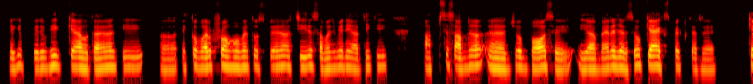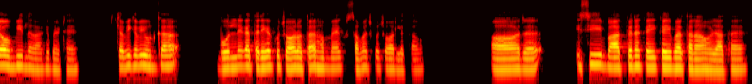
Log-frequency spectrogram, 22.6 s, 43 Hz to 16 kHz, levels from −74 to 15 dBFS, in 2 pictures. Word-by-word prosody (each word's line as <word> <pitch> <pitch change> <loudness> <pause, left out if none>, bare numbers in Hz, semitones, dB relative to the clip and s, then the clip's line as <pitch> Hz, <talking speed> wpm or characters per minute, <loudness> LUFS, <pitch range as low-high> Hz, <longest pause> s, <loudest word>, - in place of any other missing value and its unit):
लेकिन 140 +5 -5 0.2
फिर 140 +1 -2
भी 160 +3 -2 0.2
क्या 145 -1 +1
होता 135 -1 +2
है 140 - -1
ना - - -1
कि 145 +1 -8 0.3
अ, 130 0 -8
एक 145 - -9
तो 160 - 0
वर्क 145 +1 +2
फ्रॉम 155 0 +1
होम 150 0 -1
है, - - -1
तो 155 +2 -9
उसमें 150 +1 -7
ना 160 0 -1
चीज़ें 150 +2 -3
समझ 140 -2 -4
में 150 +1 -4
नहीं 150 -1 -4
आती 130 +2 -6
कि 155 +2 -10 0.6
आपसे 150 +5 -9
सामने 145 0 +1
अ, 150 -5 0
जो 145 +4 -4
बॉस 145 +2 +4
है 130 - -1 0.4
या 135 -1 +2
मैनेजर्स 145 0 -1
हैं, - - +1
वो 165 - -5
क्या 160 -1 +6
एक्सपेक्ट 150 -1 -4
कर 135 - -7
रहे 125 0 -8
हैं, 125 - -10 0.5
क्या 165 -1 +7
उम्मीद 160 -1 +3
लगा 130 -2 -4
के 135 - -9
बैठे 125 +1 -10
हैं। 125 +1 -9 0.6
कभी-कभी 165 +2 +1
उनका 160 0 +1 0.8
बोलने 140 +2 +1
का 160 0 +5
तरीक़ा 145 +1 +5
कुछ 145 -2 -3
और 140 +1 +7
होता 145 +1 +2
है - - +4
और 145 - -2
हम 140 0 -4
मैं 140 0 -3
समझ 140 +2 -5
कुछ 145 -1 -12
और 130 -1 -2
लेता 125 0 -11
हूँ। 125 +1 -14 1.0
और 130 0 +3 0.8
इसी 175 +3 -1
बात 145 0 +6
पे 155 - +5
ना 160 0 +3
कई-कई 145 -1 +4
बार 140 0 +5
तनाव 130 -1 +4
हो 125 - 0
जाता 125 +1 0
है, 130 - -4
145 Hz, 195 wpm, -22 LUFS, 135-150 Hz, 1.0 s, क्या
